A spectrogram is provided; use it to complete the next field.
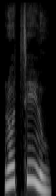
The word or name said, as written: ರೊಚ್ಚೇಳು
